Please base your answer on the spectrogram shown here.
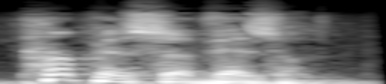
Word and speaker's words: purposivism: to reading your book, purposivism. And did I pronounce that correctly? Yeah, you did.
